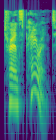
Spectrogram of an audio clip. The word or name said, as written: transparent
